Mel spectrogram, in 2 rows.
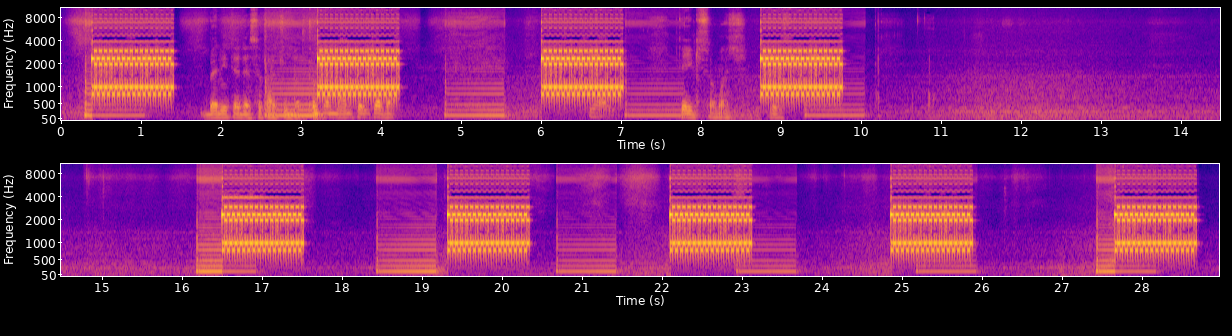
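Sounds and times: electronic telephone ringtone: 0:00.4 - 0:01.5, 0:02.7 - 0:04.3, 0:04.9 - 0:07.8, 0:08.8 - 0:10.0, 0:16.4 - 0:17.6, 0:18.7 - 0:21.4, 0:22.1 - 0:23.6, 0:24.9 - 0:26.0, 0:27.5 - 0:28.8.

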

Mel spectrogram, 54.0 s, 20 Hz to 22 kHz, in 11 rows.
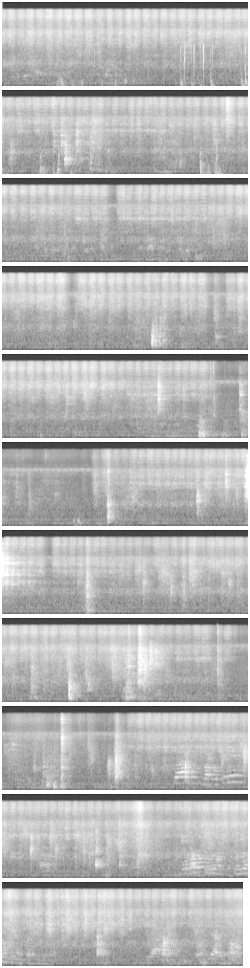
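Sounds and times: steady background hiss: 0:00.0 - 0:54.0
knife knocks and scrapes: 0:03.4 - 0:07.2, 0:08.4 - 0:09.6, 0:17.6 - 0:18.2, 0:22.7 - 0:25.2, 0:26.0 - 0:27.3, 0:31.0 - 0:31.5, 0:35.0 - 0:37.8, 0:38.7 - 0:42.1.

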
